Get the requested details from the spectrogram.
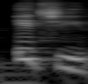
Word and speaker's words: Hicce: At Itchy, the place is called Itchy, H-I-C-C-E. Not pronounced the way it's spelled.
